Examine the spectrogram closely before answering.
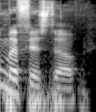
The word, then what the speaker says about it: Mephisto: It's definitely Meisto.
